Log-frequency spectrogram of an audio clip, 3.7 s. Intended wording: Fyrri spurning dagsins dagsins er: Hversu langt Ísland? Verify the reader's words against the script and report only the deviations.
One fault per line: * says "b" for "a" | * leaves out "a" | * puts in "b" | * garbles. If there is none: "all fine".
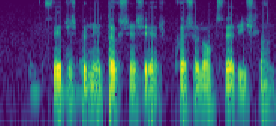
* leaves out "dagsins"
* puts in "fer"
